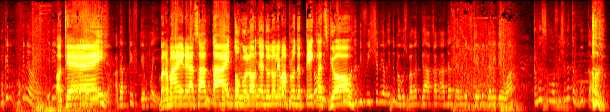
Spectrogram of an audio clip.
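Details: Adult male speaker; normal voice.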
